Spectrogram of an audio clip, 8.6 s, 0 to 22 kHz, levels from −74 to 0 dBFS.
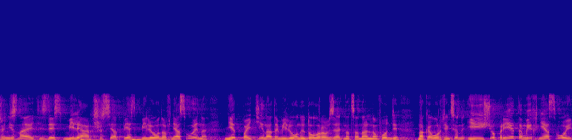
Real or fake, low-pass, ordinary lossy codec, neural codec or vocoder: real; 7.2 kHz; none; none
